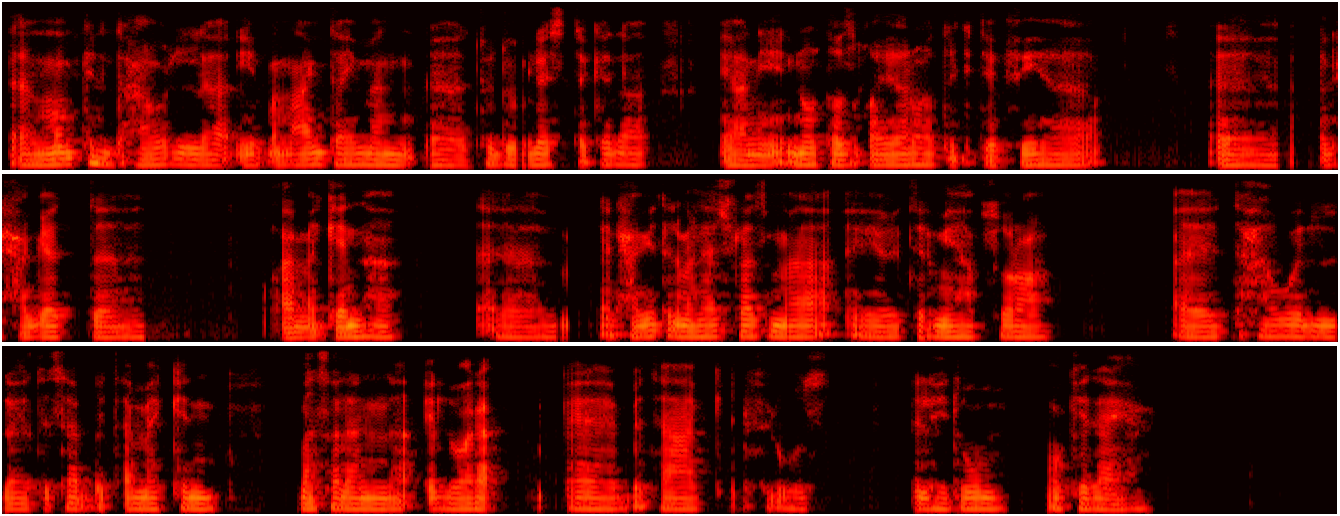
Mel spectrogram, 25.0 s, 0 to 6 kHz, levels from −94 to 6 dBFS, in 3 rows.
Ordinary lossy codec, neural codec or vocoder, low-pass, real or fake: none; autoencoder, 48 kHz, 128 numbers a frame, DAC-VAE, trained on Japanese speech; 5.4 kHz; fake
